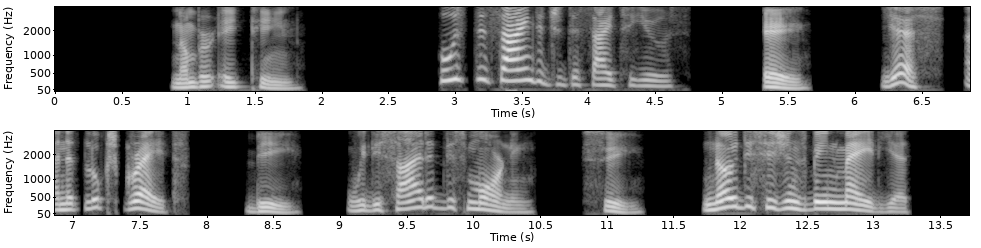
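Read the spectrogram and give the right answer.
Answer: C: No decision's been made yet.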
